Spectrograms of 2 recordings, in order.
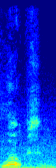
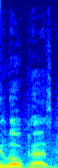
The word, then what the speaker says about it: Lopes: Lopes. It's Lopes. L O P E S is Lops. Lopez. No, it's a Z. That would be Lopez. Spell it correctly. I'll pronounce it correctly. Go tell him that. I'll tell him that. He spells it wrong. If he wants to be called Lopez, put a Z on the end.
